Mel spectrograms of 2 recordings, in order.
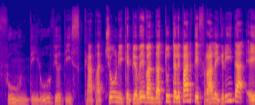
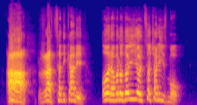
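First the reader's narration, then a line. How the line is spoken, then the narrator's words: Terrible booming shout. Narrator (Italian): una voce terribile, quella di mio padre, rimbombò nel negozio gridando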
